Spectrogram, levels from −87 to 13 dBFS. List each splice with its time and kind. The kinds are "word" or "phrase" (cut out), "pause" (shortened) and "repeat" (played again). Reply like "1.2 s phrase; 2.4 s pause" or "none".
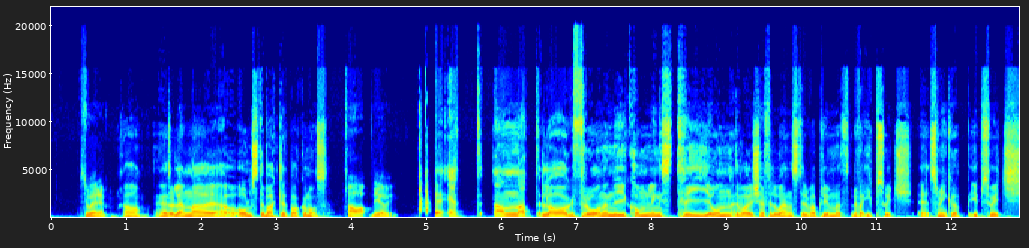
1.6 s phrase; 5.1 s pause; 9.1 s word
